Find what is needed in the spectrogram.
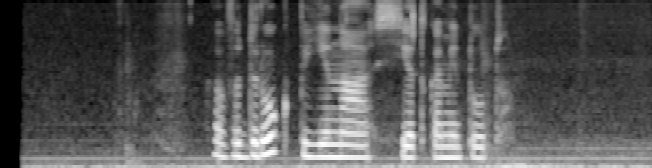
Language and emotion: Russian, neutral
